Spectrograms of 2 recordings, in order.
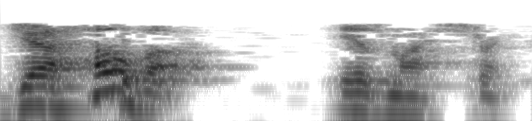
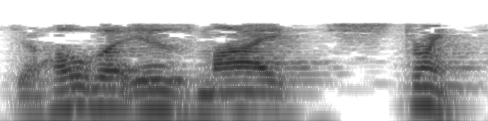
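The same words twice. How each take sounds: First: The word Jehovah is stressed. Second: The word strength is stressed. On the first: It is this particular God who is the strength. "Put the emphasis on the first word" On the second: The power comes from God, not from oneself. "if we place the emphasis on the fourth word"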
